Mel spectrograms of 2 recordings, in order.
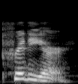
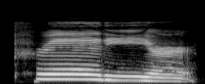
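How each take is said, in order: First: Said in the usual way. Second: "Prettier" stretched very slowly; drawn-out model word. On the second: Shown as a demonstration. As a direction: stretch out every syllable of "Prettier" for learners.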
